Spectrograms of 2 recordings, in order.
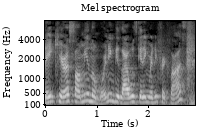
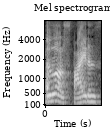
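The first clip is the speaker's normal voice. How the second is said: put-on very loud, shouted Australian accent; 8 dB louder than usual. Retelling how a guy from Australia said the name: imitating an Australian accent. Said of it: "that fucking accent".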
